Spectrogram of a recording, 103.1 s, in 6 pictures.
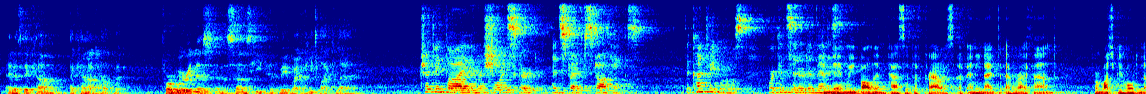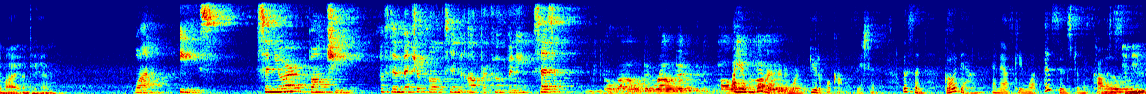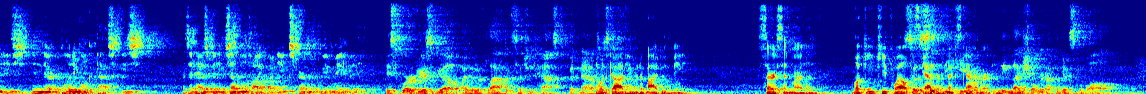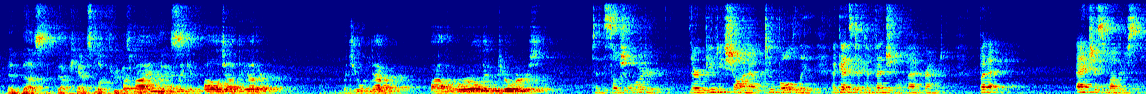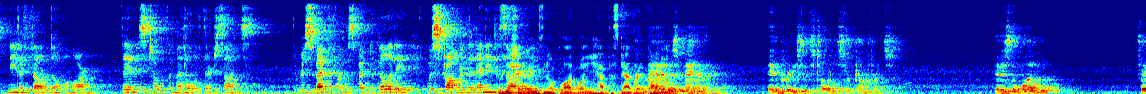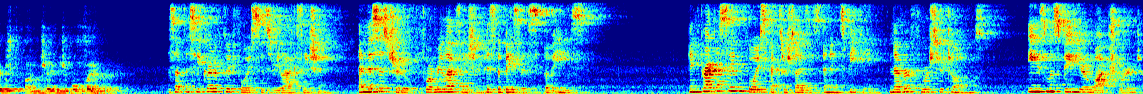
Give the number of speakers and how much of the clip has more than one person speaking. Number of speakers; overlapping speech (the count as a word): seven, about 6%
